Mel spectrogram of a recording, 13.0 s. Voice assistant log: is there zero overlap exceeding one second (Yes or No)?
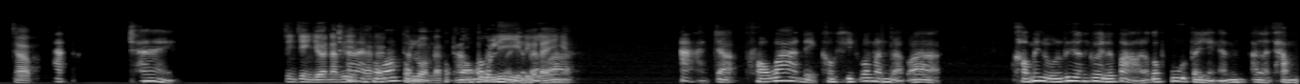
No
